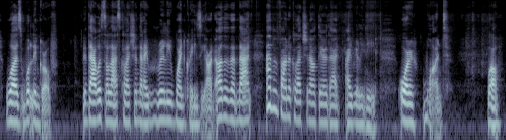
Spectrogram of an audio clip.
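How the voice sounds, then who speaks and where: A woman's voice: low-pitched, gravelly, fairly bright tone, no echo. A woman with a head cold and a nasal voice, chatting casually through a craft supply haul with lots of ums and likes. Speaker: crafting channel host. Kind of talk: casual haul video chat.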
